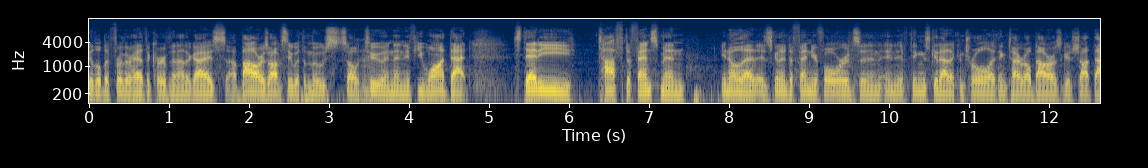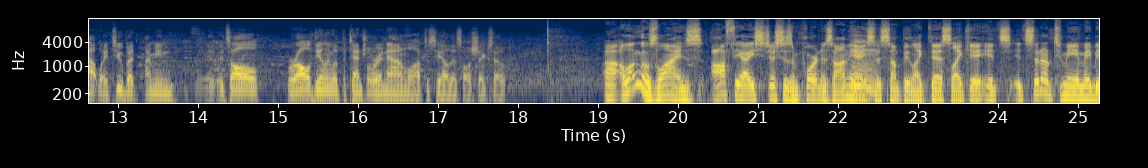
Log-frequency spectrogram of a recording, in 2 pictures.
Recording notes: LIVE at Jets Development Camp.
